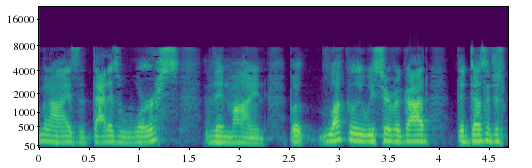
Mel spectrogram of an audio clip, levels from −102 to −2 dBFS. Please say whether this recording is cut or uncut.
uncut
